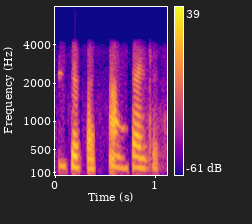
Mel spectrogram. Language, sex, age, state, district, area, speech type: Tamil, female, 18-30, Tamil Nadu, Tenkasi, rural, conversation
